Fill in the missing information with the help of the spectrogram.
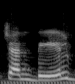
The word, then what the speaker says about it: Chandel: It's actually Chandel, but I can forgive you for that because it's just very complicated.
